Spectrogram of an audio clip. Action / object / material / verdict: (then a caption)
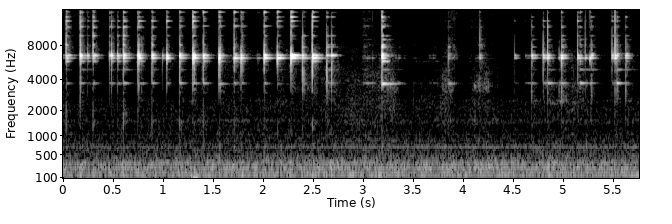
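tap / glazed ceramic mug / ceramic / none. Long acrylic nails tap all over a hollow, empty glazed ceramic mug with a black and white skeleton print. About two dozen quick, bright clicks ring high and die away almost at once, with a brief lull midway before the tapping picks back up.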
